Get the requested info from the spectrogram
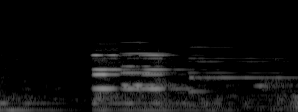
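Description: Organ playing: a low note held over, then a new chord about two-thirds of a second in that fades away.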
